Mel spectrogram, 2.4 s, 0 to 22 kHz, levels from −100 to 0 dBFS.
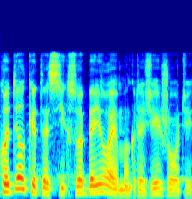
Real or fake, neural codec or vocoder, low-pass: real; none; 7.2 kHz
